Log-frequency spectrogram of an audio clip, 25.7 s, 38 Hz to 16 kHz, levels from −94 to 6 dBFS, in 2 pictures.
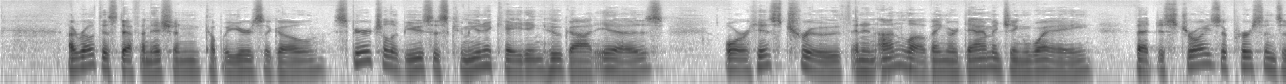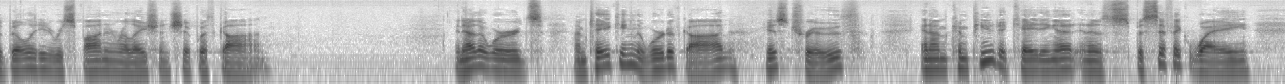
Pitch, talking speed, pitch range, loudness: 105 Hz, 125 wpm, 95-115 Hz, -27 LUFS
